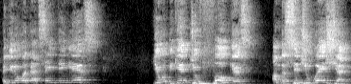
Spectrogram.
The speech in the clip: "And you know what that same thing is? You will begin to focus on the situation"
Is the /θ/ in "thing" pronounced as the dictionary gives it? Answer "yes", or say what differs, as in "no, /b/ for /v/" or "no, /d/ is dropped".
yes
